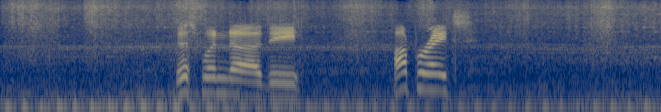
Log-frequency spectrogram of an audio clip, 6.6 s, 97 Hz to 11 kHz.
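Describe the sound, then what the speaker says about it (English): A 1968 Pontiac GTO with its original 400 engine idles with a deep, steady low rumble that runs throughout, while someone speaks briefly over it. "Got a mean sound to it. Like I said, it's got the original 400 engine in it."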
